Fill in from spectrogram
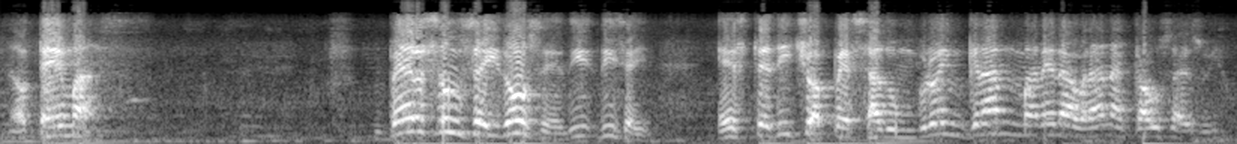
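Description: A man's voice: extremely high pitch, bright, forceful tone, low-quality recording. A male pastor preaching an emphatic sermon and prompting his congregation to answer back. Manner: emphatic, drawing call-and-response from the congregation.

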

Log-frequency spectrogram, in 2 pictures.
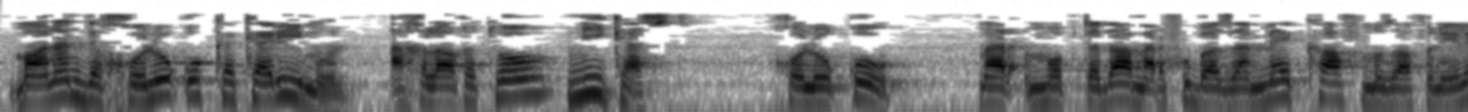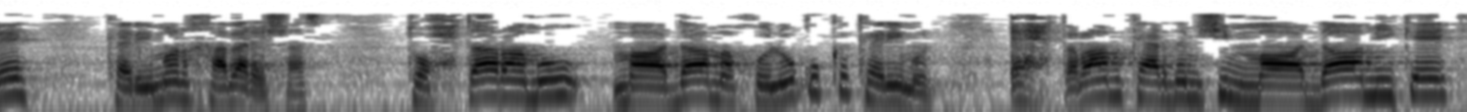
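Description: A male teacher giving a grammar lesson, patiently repeating examples and asking questions that he then answers himself. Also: fairly high pitch. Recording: dull lo-fi recording.

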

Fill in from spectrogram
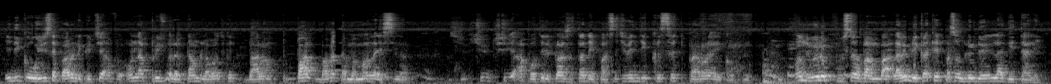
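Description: This house-church preacher races along in a mid-range voice while teaching from the Bible. Animated throughout, he reads passages of scripture aloud and quizzes the group with questions.

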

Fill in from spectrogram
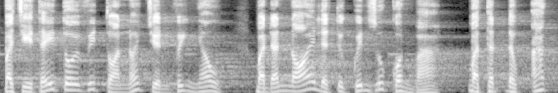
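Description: Young female ghost, bitter and accusing, quick delivery; male narrator plays her. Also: a little high, expressive, in a large hall, natural voice. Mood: vengeful. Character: vengeful ghost of a young woman.

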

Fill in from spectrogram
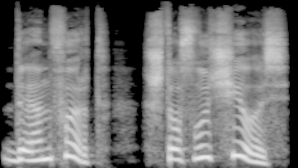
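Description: A woman voicing a meek, terrified housewife who cries and pleads in a shrill, panicked voice. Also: expressive, slow, dry recording, clean studio sound. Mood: frightened. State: crying. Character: terrified, meek older housewife being hurt.

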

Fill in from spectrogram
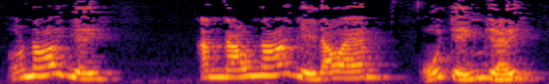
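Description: A woman's voice: high-pitched, animated, brisk. A woman voicing a confused young man who is puzzled and keeps asking questions. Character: confused young man, unaware of anything odd.

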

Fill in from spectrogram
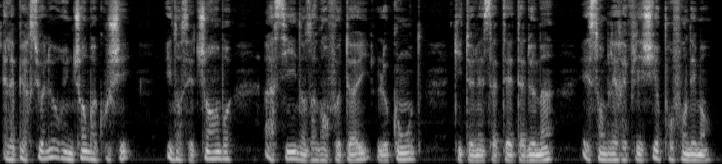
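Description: A man narrating an audiobook novel in a steady, even storytelling manner. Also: on the low side, moderate pace, slightly rough. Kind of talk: scripted narration.

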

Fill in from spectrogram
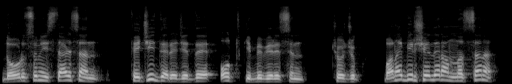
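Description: A woman's voice: sits low, fast talker, warm tone. A man reading an audiobook and voicing a playful young woman who coaxes and mocks. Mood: teasing. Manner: coaxing, mocking.

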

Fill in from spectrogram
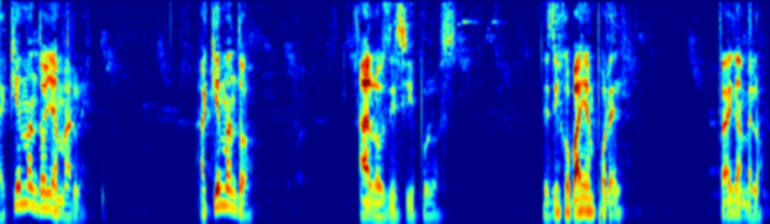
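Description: A man delivers a sermon in a mid-range voice, addressing his listeners as brothers. He acts out Bible figures with sudden loud cries. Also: mid-range voice. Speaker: preacher.

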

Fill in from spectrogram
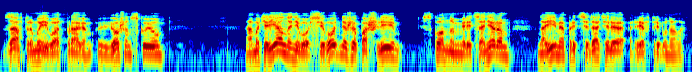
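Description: A man's voice: fairly low pitch, very animated, moderate pace, highs cut off. A man reading a stern commissar, curt and commanding. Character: stern middle-aged male revolutionary commissar.

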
